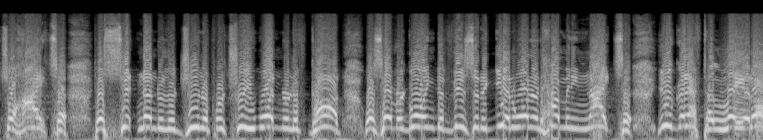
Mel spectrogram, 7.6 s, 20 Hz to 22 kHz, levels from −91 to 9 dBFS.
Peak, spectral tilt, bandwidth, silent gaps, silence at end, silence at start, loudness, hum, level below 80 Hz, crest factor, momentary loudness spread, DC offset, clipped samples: -4 dBFS; -3.5 dB/octave; 16 kHz; none; 0 s; 0 s; -11 LUFS; none; -36 dBFS; 8 dB; 3 LU; under 0.1%; under 0.1%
